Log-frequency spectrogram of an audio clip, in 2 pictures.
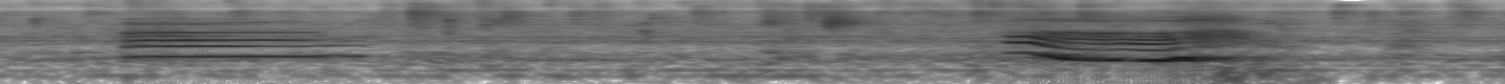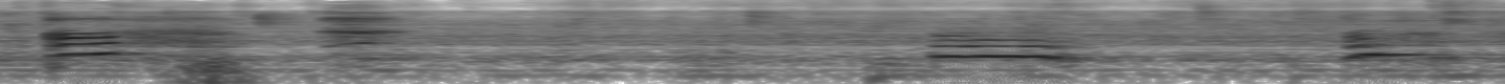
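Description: Water splashes in a bathtub as someone is washed in a bath. Intermittent sloshing and pouring come in short bursts, with brief voiced sounds in between.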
